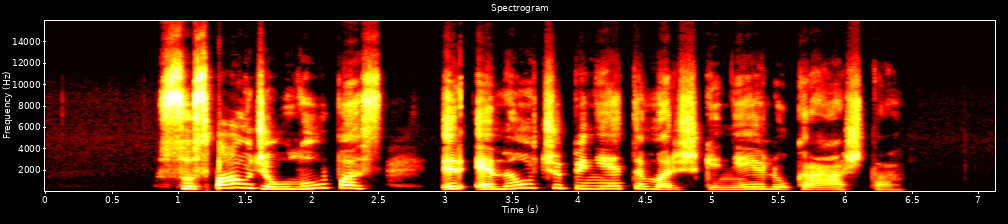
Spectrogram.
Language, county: Lithuanian, Tauragė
